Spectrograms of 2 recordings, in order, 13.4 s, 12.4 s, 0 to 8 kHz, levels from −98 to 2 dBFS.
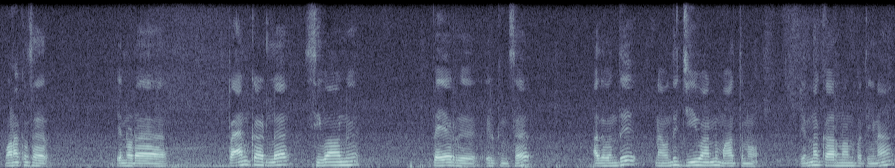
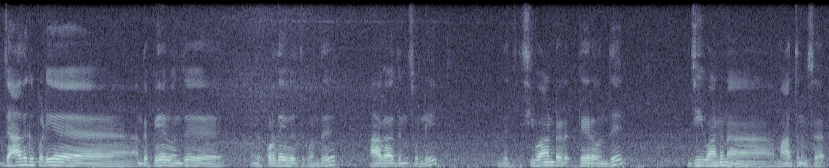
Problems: background sounds at intervals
